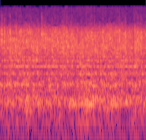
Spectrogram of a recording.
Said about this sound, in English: You get on your knees and stick your head in the toilet and flush!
